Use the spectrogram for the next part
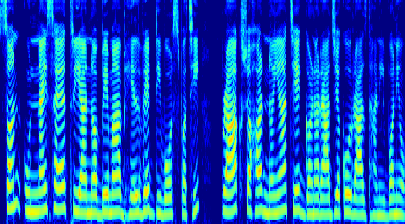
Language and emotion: Nepali, neutral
